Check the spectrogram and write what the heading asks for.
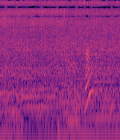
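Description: Background music with long held notes over the faint sizzle of spinach and tofu sautéing in a pan while a spatula stirs it. A short spoken "okay" comes near the end.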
